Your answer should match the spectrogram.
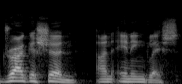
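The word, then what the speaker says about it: Drăgușin: turkey thanks mate um drason is pronounced pronounced dragushan and in English says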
